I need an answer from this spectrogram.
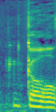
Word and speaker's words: girl: ใช่ ค่ะ เพราะ ว่า เสียง นี้ นะ คะ คล้าย กับ เสียง พยัญชนะ ก ใน ภาษา ไทย ใช่ มั้ย คะ ใช่ คน ส่วน มาก เลย คิด ว่า เอ๊ะ เรา อาจ จะ ออก เสียง ถูก แล้ว หรือ เปล่า แต่ จริง ๆ นะ คะ เสียง ก เทียบ ได้ กับ เสียง เข มาก กว่า ค่ะ ก็ อาจ จะ ต้อง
